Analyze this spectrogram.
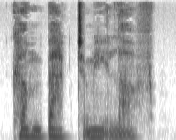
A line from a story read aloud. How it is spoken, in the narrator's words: he whispered to her, so quietly that none of the others could hear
